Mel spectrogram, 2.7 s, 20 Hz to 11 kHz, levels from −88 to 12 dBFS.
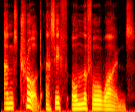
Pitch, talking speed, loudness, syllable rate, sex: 125 Hz, 175 wpm, -16 LUFS, 3.3 syllables/s, male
